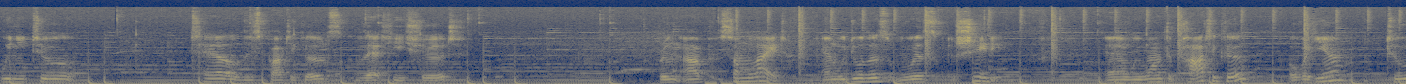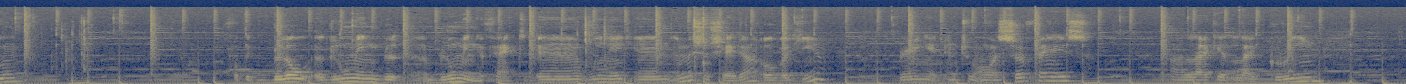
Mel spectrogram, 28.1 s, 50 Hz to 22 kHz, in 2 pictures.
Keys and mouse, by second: 1.1-2.5 drag, 3.7-4.5 drag, 7.2-9.3 drag, 9.8 click, 10.6 click, 13.6 middle click, 14.2 click, 14.7 shift+a, 22.9-23.9 drag, 25.2 click, 27.0-28.1 drag.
